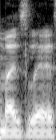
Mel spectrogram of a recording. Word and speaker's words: Meslier: decent enough backup for mli silent s well we did have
